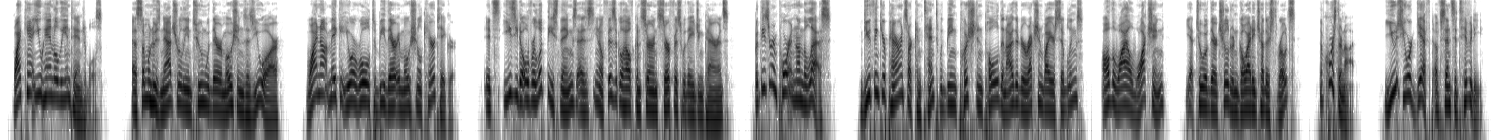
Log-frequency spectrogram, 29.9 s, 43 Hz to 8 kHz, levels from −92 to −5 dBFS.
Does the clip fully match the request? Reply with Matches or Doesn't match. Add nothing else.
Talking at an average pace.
Matches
